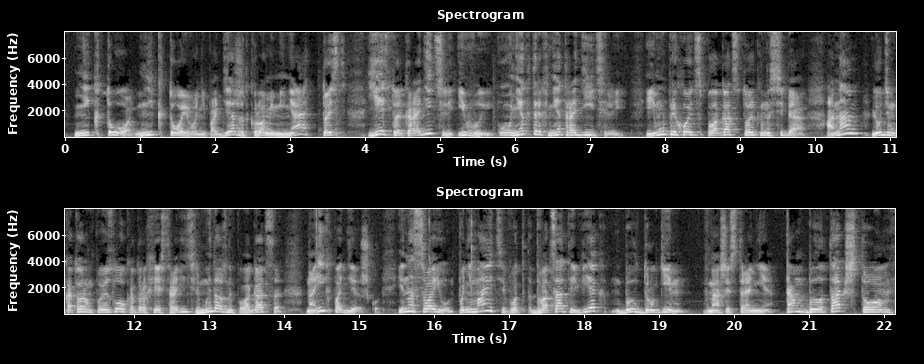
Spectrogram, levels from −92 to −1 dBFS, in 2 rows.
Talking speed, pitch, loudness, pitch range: 150 wpm, 175 Hz, -17 LUFS, 145-200 Hz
